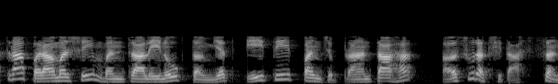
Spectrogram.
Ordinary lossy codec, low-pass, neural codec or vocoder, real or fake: none; 3.6 kHz; none; real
